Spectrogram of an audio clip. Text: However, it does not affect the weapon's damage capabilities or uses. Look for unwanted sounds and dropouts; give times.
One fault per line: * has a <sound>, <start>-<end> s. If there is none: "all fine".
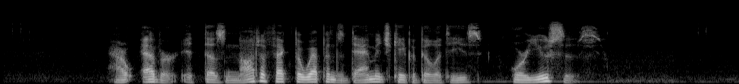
all fine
